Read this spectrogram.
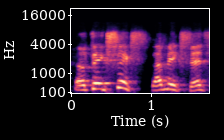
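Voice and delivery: high-pitched retold reply through laughter; laughing. Player retelling accepting number six, laughing. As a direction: give in while cracking up.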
